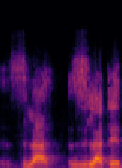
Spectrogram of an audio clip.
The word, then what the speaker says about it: Zlateh: Zlateh is supposed to be the pronunciation. Zlateh and Zlateh are different variations. Being a proper noun, you can pronounce it in whatever way. Of course, Zlateh, it seems, is the correct pronunciation.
